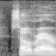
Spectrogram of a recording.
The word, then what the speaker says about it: Sorare: So Rare recently partnered with MLB All-Stars Juan Soto and Julio Rodriguez to serve as brand ambassadors.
